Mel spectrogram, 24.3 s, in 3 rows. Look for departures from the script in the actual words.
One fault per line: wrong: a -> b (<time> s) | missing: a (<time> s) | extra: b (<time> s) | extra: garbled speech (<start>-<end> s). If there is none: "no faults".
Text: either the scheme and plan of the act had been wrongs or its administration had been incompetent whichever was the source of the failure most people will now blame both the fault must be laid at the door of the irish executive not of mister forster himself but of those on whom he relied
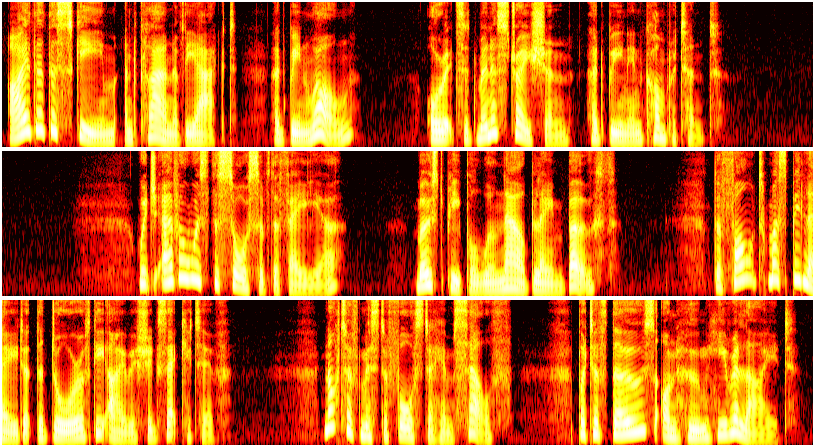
wrong: wrongs -> wrong (3.1 s)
